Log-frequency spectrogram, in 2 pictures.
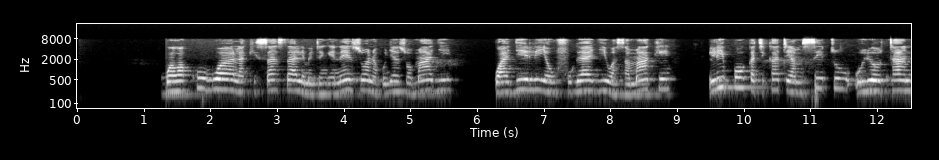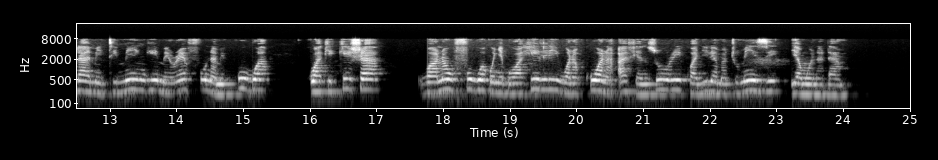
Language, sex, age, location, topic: Swahili, female, 36-49, Dar es Salaam, agriculture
